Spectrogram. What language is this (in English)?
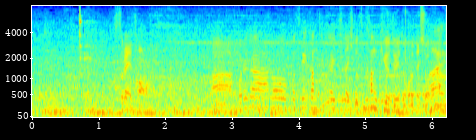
Japanese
